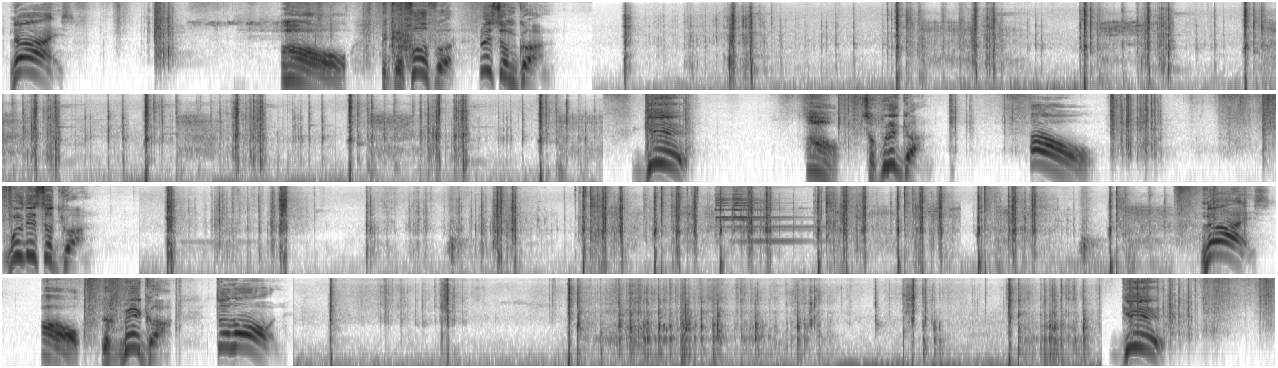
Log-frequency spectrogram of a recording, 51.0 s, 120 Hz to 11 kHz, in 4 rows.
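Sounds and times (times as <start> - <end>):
rustling: 22.3 - 23.0, 23.9 - 25.6, 41.6 - 50.9
brief metallic ring: 32.6 - 33.8.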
